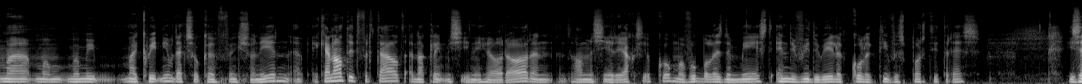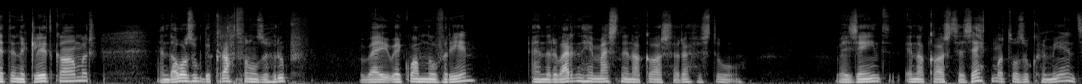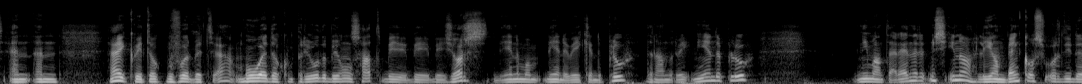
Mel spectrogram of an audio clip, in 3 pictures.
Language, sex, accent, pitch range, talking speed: Dutch, male, Dutch, 115-140 Hz, 235 wpm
